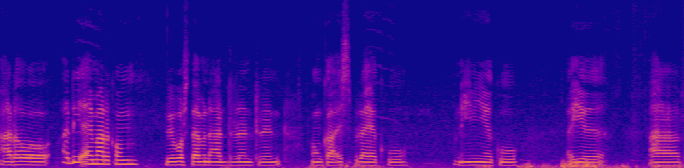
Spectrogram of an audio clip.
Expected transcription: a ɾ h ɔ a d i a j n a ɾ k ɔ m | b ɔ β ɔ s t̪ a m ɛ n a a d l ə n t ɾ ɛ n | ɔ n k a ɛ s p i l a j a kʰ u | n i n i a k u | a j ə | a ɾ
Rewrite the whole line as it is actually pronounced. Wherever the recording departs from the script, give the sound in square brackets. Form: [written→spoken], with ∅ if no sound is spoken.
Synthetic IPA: a ɾ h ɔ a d i a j [n→m] a ɾ k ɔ m | b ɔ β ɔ s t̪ a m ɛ n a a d [l→ɾ] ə n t ɾ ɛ n | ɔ [n→ŋ] k a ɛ s p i [l→ɾ] a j a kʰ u | n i n i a k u | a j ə | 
